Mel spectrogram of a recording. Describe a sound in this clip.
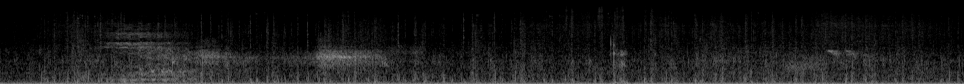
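Horse hooves thud steadily on snow at a gallop.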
